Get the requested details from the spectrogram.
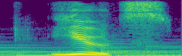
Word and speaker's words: Utes: Utes, to be clear, is the local band of indigenous people, not how Vinnie Gambini pronounces youths in My Cousin Vinny.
